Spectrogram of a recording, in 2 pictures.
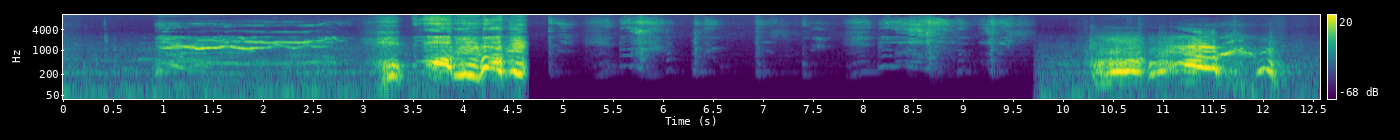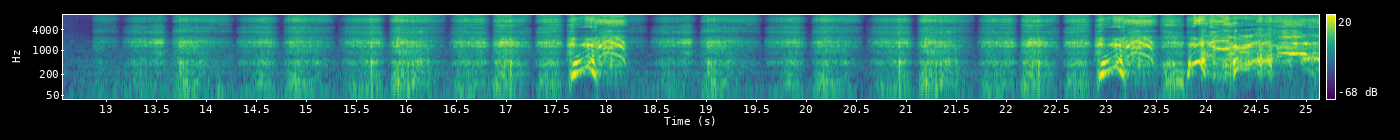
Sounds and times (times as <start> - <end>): Inside, small room: 0.0 - 25.1
Cough: 3.2 - 9.7, 17.6 - 18.3, 22.9 - 25.1.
